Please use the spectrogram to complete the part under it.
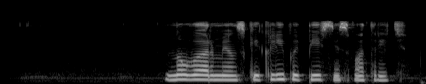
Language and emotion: Russian, neutral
